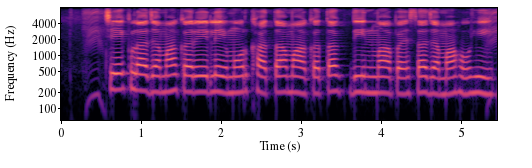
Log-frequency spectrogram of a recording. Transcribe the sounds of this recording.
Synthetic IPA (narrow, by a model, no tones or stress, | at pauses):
t͡ʃeːklad͡ʒəmakəɾelemoːɾkʰaːt̪amãkət̪ək̚d̪iːnmãpɛːsad͡ʒɐmaɦoːɦiː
